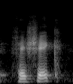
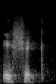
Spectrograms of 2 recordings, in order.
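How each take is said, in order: First: The word begins with an f sound. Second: The word begins directly with a vowel. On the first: This is the basic form of the word. "de Feshek pasamos a Eshek" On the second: This is the lenited form of the word. "de nada al principio"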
